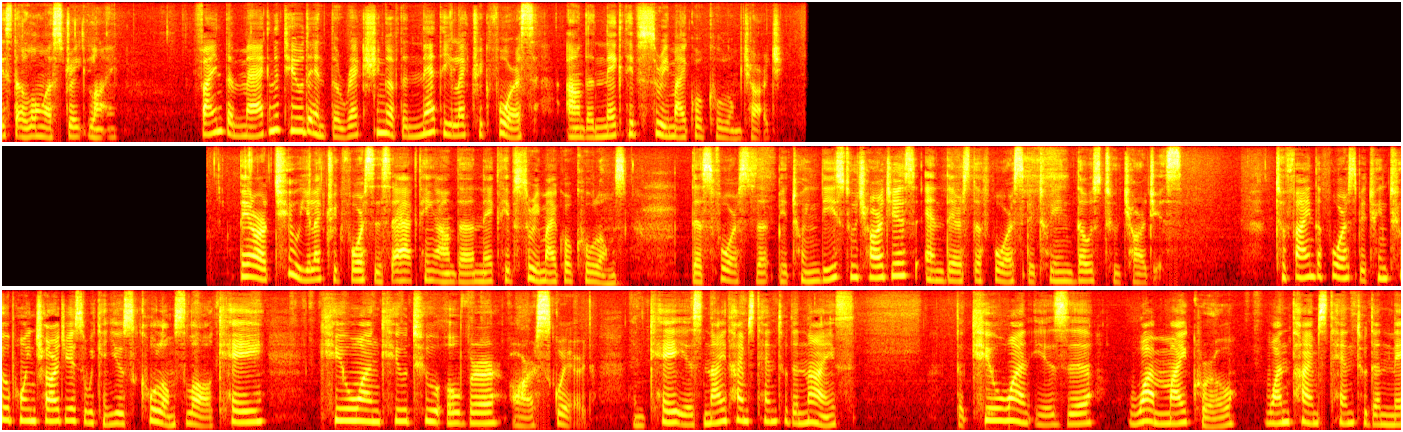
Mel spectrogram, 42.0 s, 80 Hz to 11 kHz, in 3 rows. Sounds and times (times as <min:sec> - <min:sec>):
Speech: 0:00.0 - 0:01.2, 0:02.0 - 0:07.8, 0:16.4 - 0:20.3, 0:20.9 - 0:25.8, 0:26.7 - 0:36.5, 0:37.5 - 0:41.9.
